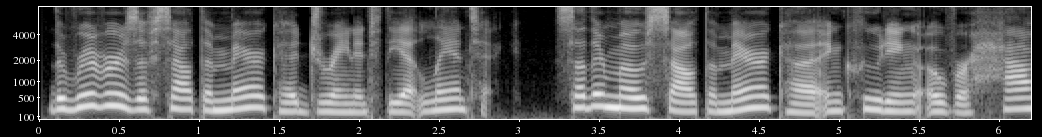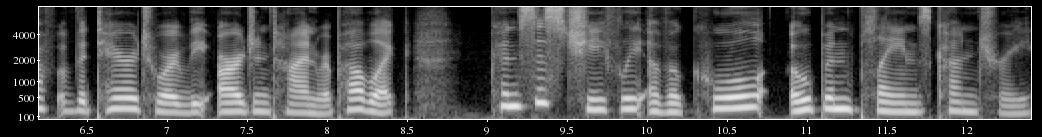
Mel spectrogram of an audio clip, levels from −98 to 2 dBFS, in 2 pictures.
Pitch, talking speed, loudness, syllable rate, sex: 215 Hz, 145 wpm, -17 LUFS, 5.1 syllables/s, female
